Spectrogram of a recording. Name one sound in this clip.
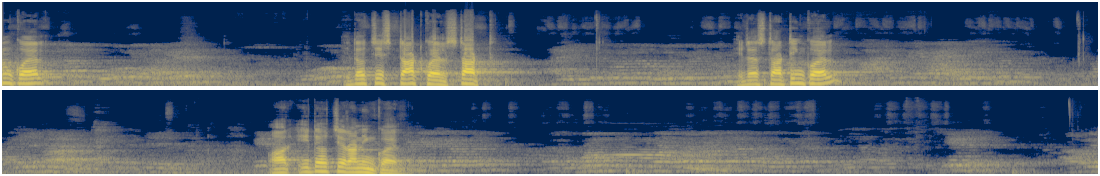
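A middle-aged man speaks calmly, explaining.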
